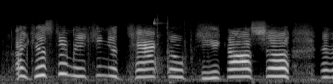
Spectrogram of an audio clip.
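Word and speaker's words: takt op.: It's Tacto. I guess they're making a Tacto P gacha, and it's Actually- those are after musical pieces, and I will admit it has me interested.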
